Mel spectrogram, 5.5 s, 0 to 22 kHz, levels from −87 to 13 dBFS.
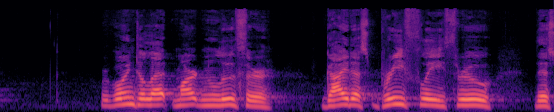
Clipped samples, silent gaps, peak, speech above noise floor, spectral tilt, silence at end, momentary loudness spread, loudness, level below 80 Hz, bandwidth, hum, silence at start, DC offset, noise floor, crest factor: under 0.1%; none; -8 dBFS; 44 dB; -6 dB/octave; 0 s; 9 LU; -21 LUFS; -74 dBFS; 17 kHz; none; 1 s; under 0.1%; -64 dBFS; 14 dB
